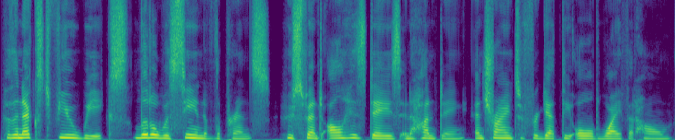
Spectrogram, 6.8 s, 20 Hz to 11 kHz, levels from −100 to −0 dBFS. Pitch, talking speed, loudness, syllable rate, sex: 200 Hz, 240 wpm, -21 LUFS, 4.8 syllables/s, female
